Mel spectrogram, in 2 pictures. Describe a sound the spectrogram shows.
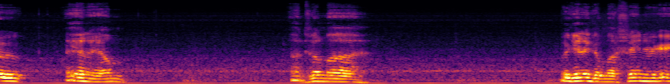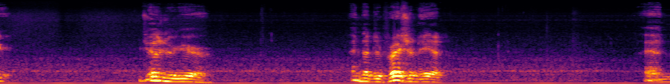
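An elderly man speaks slowly and calmly close by, in short phrases with long pauses.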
